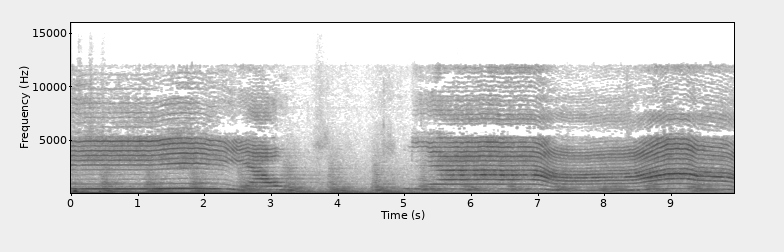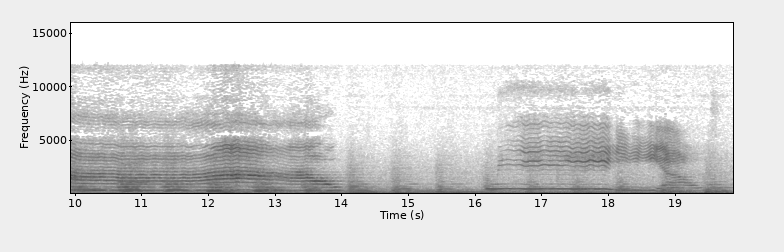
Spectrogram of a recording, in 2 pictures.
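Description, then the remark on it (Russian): Two voices sing drawn-out, sliding "meow" phrases with operatic vibrato, imitating cats in a playful duet over steady piano accompaniment, loud throughout. “Дуэт кошек Россини.”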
